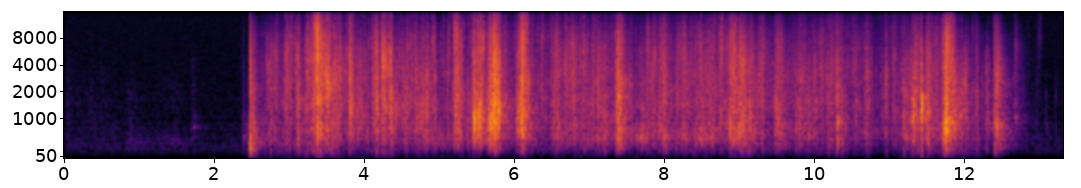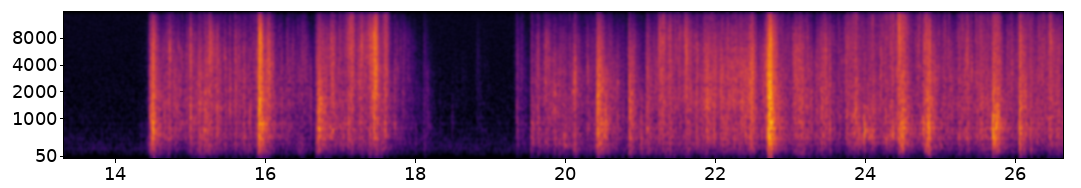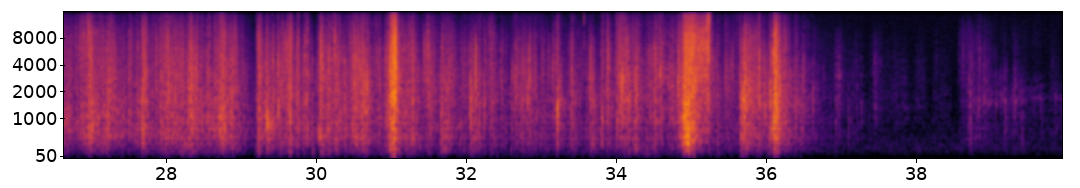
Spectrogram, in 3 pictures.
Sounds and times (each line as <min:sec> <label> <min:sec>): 0:02.5 pocket-sized book (or perhaps a newspaper or magazine) being torn apart 0:12.7
0:14.5 pocket-sized book (or perhaps a newspaper or magazine) being torn apart 0:18.0
0:19.4 pocket-sized book (or perhaps a newspaper or magazine) being torn apart 0:36.7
